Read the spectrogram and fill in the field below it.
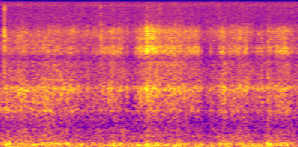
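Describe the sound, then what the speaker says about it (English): Wind gusts across a lakeside shore by the sea at Saltom Bay in the Lake District, a continuous low rumbling buffet with swelling and easing gusts, loud and close, with no speech. "it's getting windier"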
